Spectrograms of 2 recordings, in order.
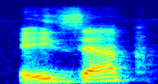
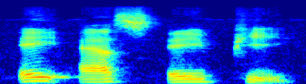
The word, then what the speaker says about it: ASAP: This one actually you can pronounce in two different ways. ASAP as a word with an S sound, ASAP, or letter by letter, ASAP.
